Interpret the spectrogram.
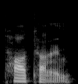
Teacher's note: So in part there is T, and in time there is T. So if you bring together, it should be simply part-time. You don't need to pronounce two of them together. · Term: double consonant rules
